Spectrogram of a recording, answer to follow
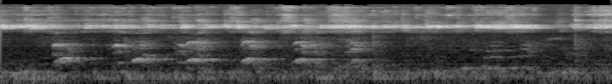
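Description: Documentary soundtrack heard through the room's speakers: a steady high insect drone of crickets or cicadas, joined for the first few seconds by a run of short repeated calls about twice a second.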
